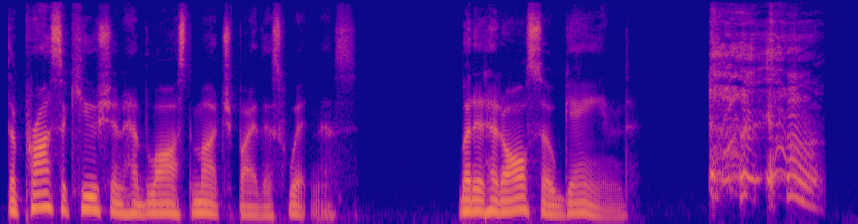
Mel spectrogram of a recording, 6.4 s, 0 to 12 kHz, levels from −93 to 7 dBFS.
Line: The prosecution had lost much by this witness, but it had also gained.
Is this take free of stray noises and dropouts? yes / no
no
